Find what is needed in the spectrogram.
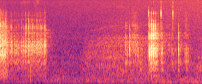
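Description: The last of a handful of dice rattling to a stop in a wooden dice tray, then a few light clicks about a second and a half in as the dice are moved by hand in the tray.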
